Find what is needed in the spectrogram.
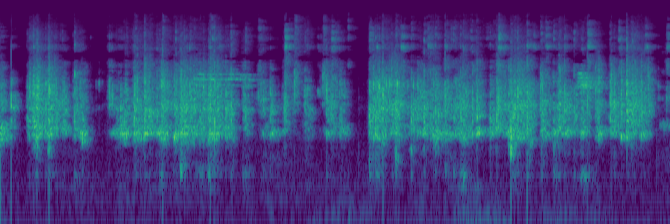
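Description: A heap of small hollow plastic balls clattering together as hands scoop and push them into a plastic bowl: a dense, continuous rattle of clicks, with a brief break about halfway through.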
